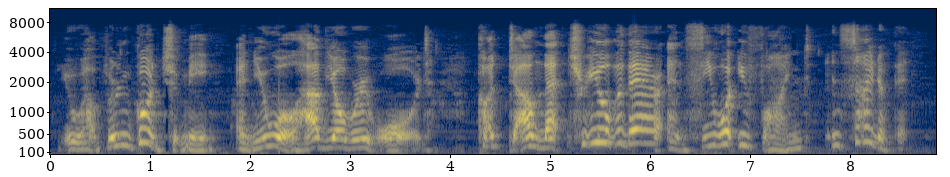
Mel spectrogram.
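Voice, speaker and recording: The voice is a put-on character voice with a fairly high pitch. It moves at a fairly slow pace. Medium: read story.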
